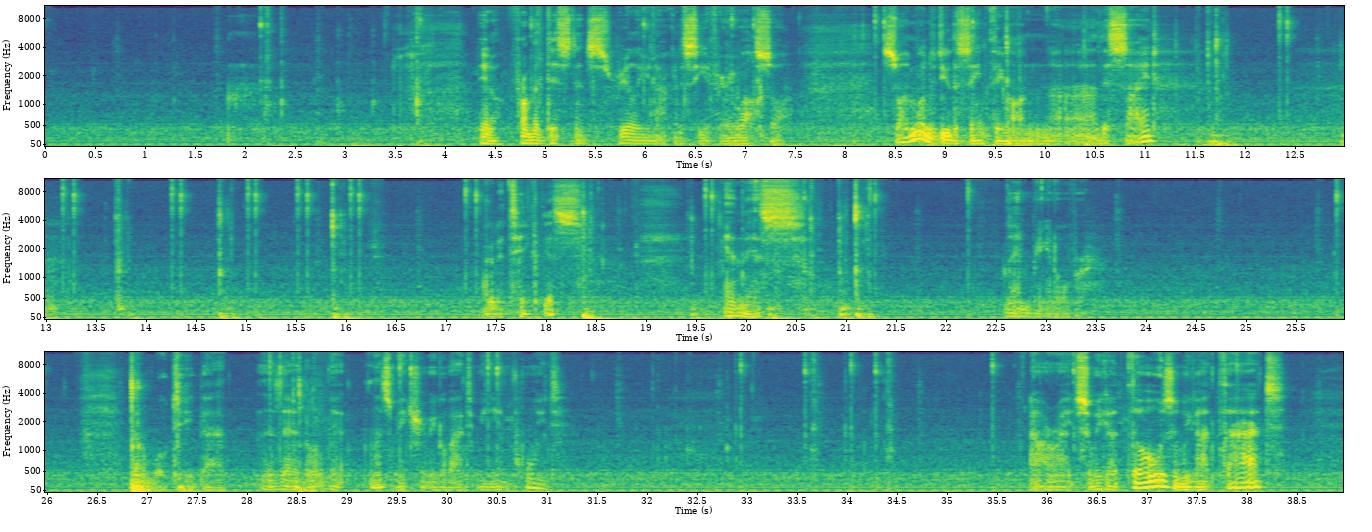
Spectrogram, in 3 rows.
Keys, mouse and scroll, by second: 0.0 middle click, 2.7-3.7 scroll down 9, 3.7 middle click, 5.1-5.5 scroll down 2, 5.5 middle click, 6.4 scroll up 3, 6.9 shift+middle click, 8.3 click, 9.2 shift+click, 9.6 x, 11.7 alt+a, 12.3 click, 13.2 shift+click, 14.3 click, 14.7 x, 15.5 click, 15.9 x, 17.2 click, 18.4 KP_7, 19.6 shift+click, 20.0 scroll down 2, 20.3 shift+middle click, 21.1 shift+d, 21.3 shift+d, 22.2 click, 26.8 r, 28.6 alt+a, 29.5 click, 30.8-31.5 scroll down 3, 31.5-31.8 scroll up 2, 32.2 scroll down 1, 32.3-32.8 scroll down 4, 32.9 middle click, 34.0 middle click, 34.9 scroll up 2, 35.5 middle click, 37.6-37.9 scroll down 3, 37.9 middle click.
